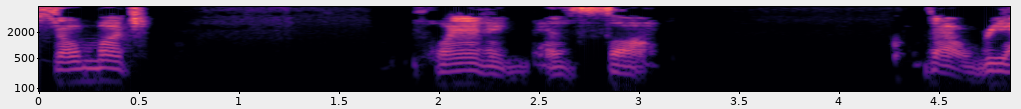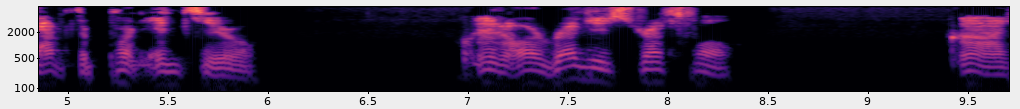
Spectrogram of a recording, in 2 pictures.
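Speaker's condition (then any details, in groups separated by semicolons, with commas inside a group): Muscular dystrophy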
